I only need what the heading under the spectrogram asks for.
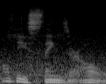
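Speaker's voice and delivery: ordinary delivery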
